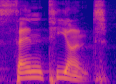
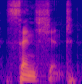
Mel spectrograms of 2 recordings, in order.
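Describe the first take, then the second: First: The word is said with a British pronunciation. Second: The word is said with an American pronunciation. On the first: "The British pronunciation is" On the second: "The American pronunciation is"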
